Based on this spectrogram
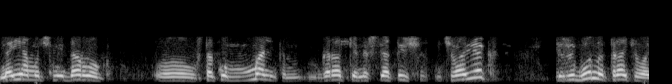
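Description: A man with a high voice speaks with lively intonation over light background noise. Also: dry sound with no echo. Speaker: radio caller. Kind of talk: casual chat. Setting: phone call. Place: studio.

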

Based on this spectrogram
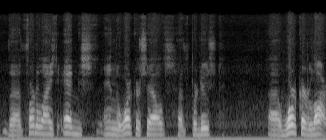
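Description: The sound is dry, with no echo. A man speaks with ordinary pitch variation. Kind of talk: tutorial. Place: open country.

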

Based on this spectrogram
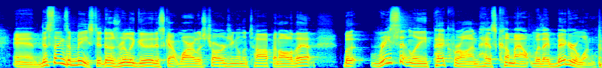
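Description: A man at medium pitch with lively intonation, a moderate pace and few pauses. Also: fairly bright tone.

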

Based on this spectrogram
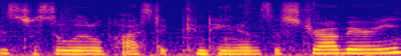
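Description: A woman speaks over faint music in the background. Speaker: room tour vlogger. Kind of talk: casual show-and-tell tour. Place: home room.

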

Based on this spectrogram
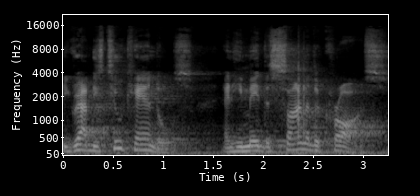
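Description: This man's pitch moves in an ordinary way. He speaks fairly quickly. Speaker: priest. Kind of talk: sermon. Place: church. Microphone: phone near.

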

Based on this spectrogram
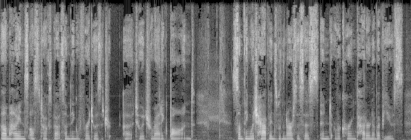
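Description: A soft-spoken, somewhat breathy woman's voice, fairly quick and flat in a monotone. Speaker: true crime narrator. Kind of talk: ASMR-style true crime narration. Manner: soft-spoken close-mic ASMR voice. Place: home room. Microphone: handheld.

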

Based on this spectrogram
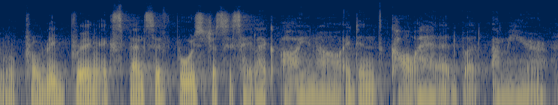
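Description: A man whispers at a moderate pace. He barely pauses at all. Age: 20s. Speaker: student; talk show guest. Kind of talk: casual chat. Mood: playful, animated storytelling. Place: studio.

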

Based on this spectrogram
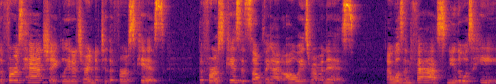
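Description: With fairly even intonation, a woman speaks at a moderate pace and a fairly high pitch. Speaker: poet. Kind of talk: spoken word poetry reading. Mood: warm, romantic, expressive. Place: home room. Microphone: camera far.

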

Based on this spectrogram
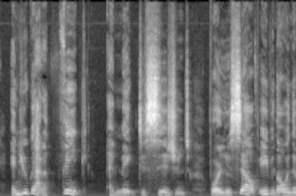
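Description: This woman has a dark, mellow tone and speaks with a Chicago accent. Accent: Chicago American English. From Chicago, US Midwest. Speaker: war veteran. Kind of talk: interview. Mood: calm, reflective. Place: home room.

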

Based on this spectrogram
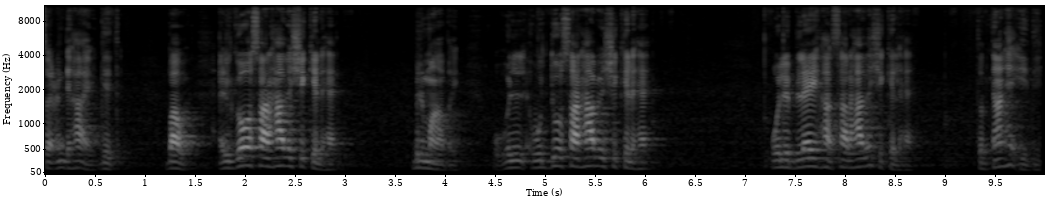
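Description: The speaker has an Iraqi accent and lively intonation. The pace is moderate. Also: man. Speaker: English teacher; teacher. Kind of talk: lecture. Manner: repetitive, emphatic. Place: classroom. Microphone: lapel.

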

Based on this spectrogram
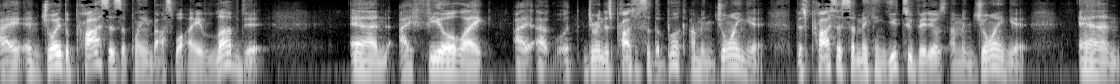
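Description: Against a quiet background, a man speaks with lively intonation at a moderate pace. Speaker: vlogger. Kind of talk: casual vlog chat. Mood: reflective, earnest. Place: garden. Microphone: phone near.

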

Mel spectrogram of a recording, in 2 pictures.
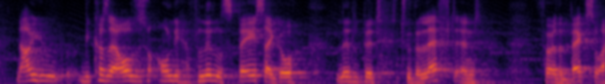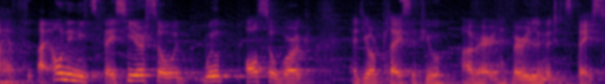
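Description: The speech runs at a fairly quick pace. Audible room echo surrounds it. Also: man, ordinary pitch variation. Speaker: badminton coach. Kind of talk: tutorial. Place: empty room. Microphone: camera far.

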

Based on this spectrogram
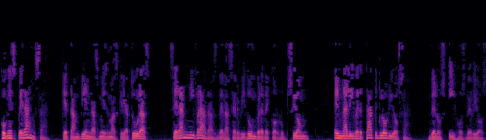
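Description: A man's somewhat breathy voice at medium pitch, with lively intonation. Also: fairly slow pace. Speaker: Bible audio narrator. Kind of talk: scripture reading aloud, audiobook-style narration. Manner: formal, measured, solemn; steady, even pace with little variation.

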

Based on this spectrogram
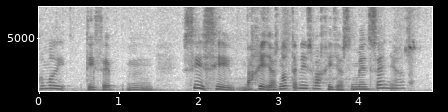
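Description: A woman talks at a fairly slow pace. There is light background noise behind her. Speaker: TV talk show host. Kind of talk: casual chat. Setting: studio. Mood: relaxed, friendly. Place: studio. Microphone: lapel.

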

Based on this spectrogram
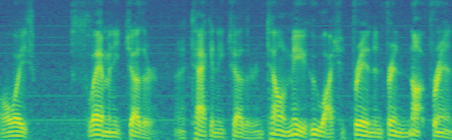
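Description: A man talks at a very deep, low pitch. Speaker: video blogger. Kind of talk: angry rant, preachy moral appeal. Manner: indignant, heated, pleading; repetitive, rhetorical questions. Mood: earnest, weary plea. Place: home room. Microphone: webcam.

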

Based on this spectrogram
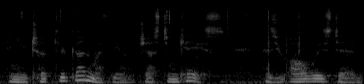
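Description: A natural reading voice with lively intonation carries the words.

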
